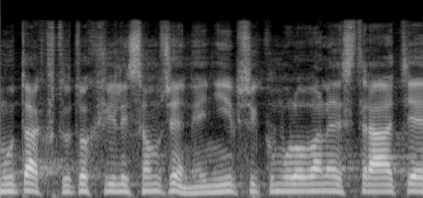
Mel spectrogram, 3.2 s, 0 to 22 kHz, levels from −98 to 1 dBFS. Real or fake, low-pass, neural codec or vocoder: fake; 14.4 kHz; codec, 44.1 kHz, 7.8 kbps, Pupu-Codec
